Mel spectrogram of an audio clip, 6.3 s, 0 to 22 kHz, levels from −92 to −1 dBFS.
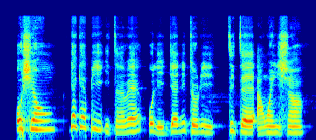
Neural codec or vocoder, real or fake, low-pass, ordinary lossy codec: none; real; 14.4 kHz; none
